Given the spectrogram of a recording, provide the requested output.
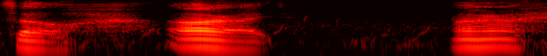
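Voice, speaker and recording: Speaking at a fairly slow pace, a man uses a fairly high pitch and fairly even intonation. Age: 60s. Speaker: VR game streamer. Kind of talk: live gameplay stream commentary. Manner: casual, halting with fillers.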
